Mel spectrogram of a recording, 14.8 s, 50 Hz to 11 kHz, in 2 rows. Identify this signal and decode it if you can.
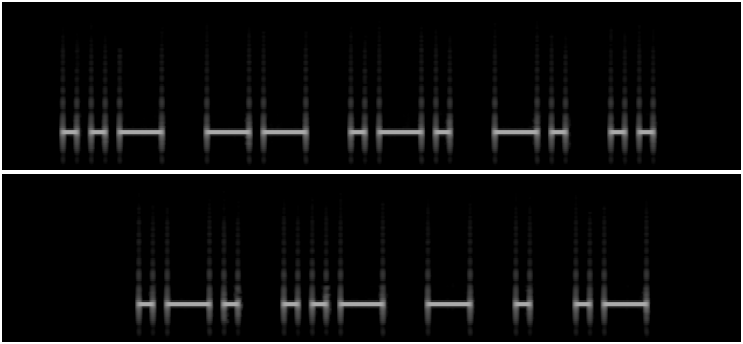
Morse code, heard as a keyed tone, about 8 wpm, 800 Hz. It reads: UMRNI RUTEA
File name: LEZIONI / 3 MWRO / 3 MWR 8wpm 2444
